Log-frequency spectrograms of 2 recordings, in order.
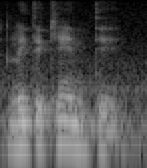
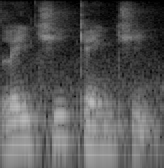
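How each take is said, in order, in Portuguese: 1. As vogais finais soam como um e médio. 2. As vogais finais soam como um i alto. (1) "pronuncia-se com, como médias as vogais em posição ata no final" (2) "em outras regiões aparecem como altas"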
